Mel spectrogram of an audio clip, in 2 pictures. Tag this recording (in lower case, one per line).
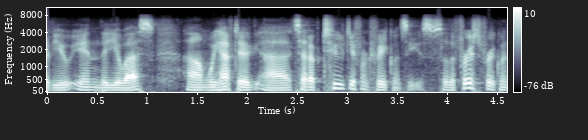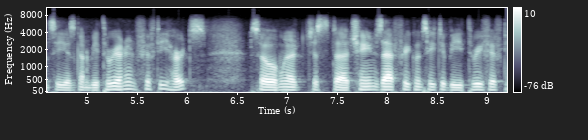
speech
